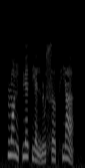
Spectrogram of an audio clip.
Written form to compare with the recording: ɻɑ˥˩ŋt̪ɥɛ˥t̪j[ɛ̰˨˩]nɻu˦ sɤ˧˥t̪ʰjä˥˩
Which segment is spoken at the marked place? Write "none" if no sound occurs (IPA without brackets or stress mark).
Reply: ɛ̰˨˩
